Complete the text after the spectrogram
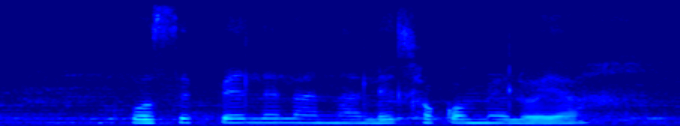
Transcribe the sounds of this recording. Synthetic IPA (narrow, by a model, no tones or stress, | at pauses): hʊsɪpʼɛlɛlanalɪt͡ɬʰɔkʼɔmɛlɔ̰ja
